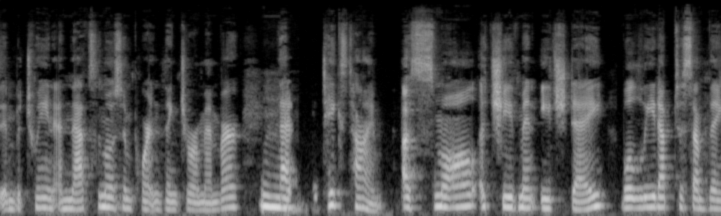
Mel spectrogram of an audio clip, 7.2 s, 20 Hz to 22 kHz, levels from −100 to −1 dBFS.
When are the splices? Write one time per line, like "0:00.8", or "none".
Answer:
0:03.8
0:06.1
